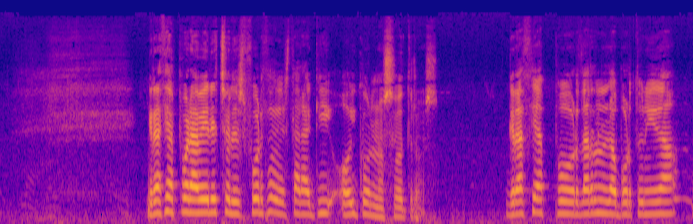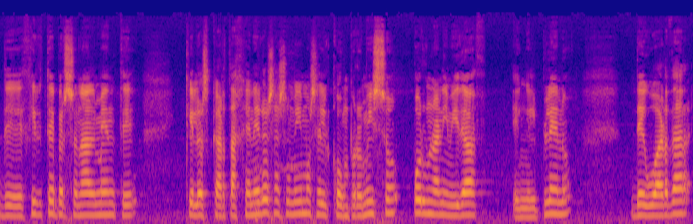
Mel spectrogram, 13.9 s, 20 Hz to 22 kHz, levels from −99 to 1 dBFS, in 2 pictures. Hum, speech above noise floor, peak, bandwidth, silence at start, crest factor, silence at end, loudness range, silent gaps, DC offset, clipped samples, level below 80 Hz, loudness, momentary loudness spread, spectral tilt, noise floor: none; 30 dB; -8 dBFS; 17 kHz; 0.45 s; 22 dB; 0 s; 3 LU; none; under 0.1%; under 0.1%; -60 dBFS; -27 LUFS; 14 LU; -3 dB/octave; -58 dBFS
